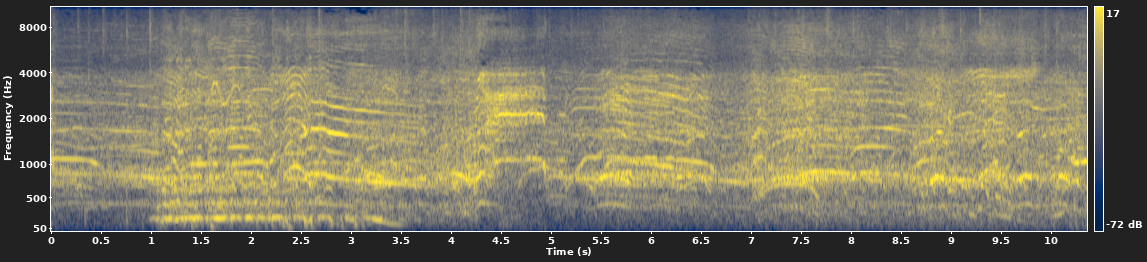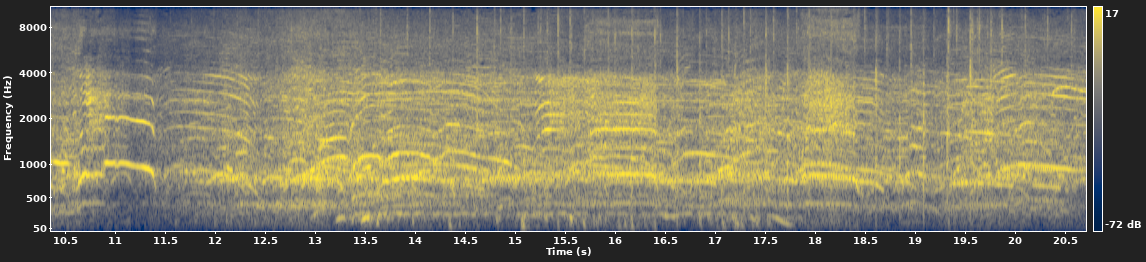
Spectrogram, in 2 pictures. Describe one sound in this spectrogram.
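A large crowd of men shouts and clamours excitedly outdoors.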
